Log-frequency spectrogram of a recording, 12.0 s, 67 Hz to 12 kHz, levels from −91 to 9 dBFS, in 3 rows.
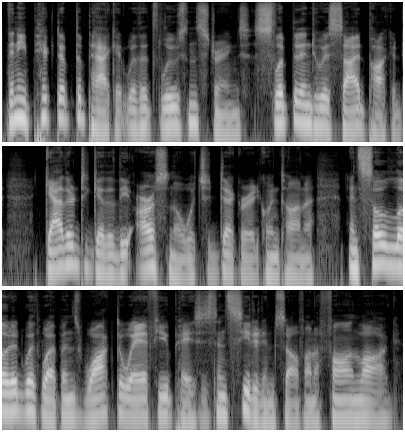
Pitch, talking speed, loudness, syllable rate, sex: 110 Hz, 205 wpm, -20 LUFS, 6.0 syllables/s, male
